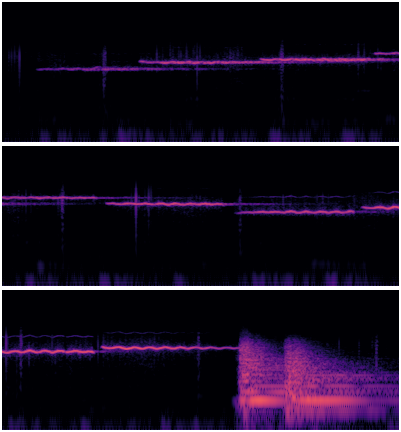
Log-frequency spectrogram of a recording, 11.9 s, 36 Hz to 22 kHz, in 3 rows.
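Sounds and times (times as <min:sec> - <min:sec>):
slow whistled theme melody: 0:00.3 - 0:11.9.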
